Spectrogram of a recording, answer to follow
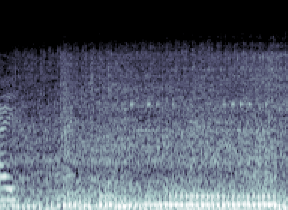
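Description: Motorcycle engine running, a steady low putter, over the general noise of a busy street.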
